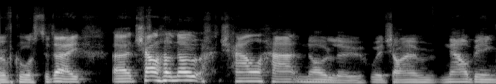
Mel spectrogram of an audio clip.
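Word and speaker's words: Çalhanoğlu: course today uh no chal ha no lu which i am now being reliably told um is pronounced without the the g the g is silent um but again criticize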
